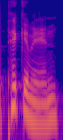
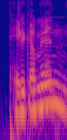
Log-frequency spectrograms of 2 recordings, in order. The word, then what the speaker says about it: Pikmin: Why do you say it like that? What? Pikmin? Yeah, whatever. Pikmin? Yeah, I know. I sound like No, there's no A in that word.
